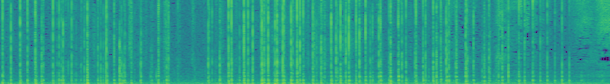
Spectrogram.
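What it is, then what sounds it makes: Paperback manga book. A paperback *Ace of Diamond* manga with a glossy paper cover is held in the hands and tapped with fingertips and nails. The result is a fast, uneven run of many short, dry, crisp taps with no ring. A steady low hum sits underneath, and a brighter hiss swells at the very end.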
